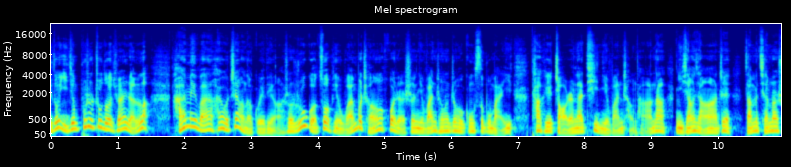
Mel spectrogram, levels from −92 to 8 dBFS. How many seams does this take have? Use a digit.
1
